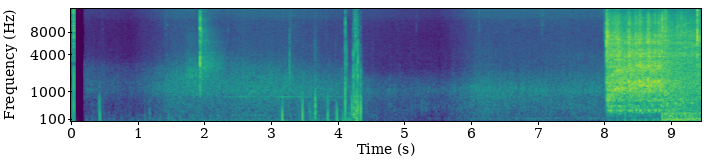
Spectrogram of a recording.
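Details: Buell X1 motorcycle won't start: a few clicks, a pause, then hard starter cranking that never fires; the cause turned out to be a failed fuel pump.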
